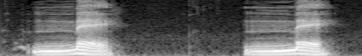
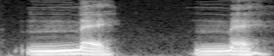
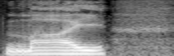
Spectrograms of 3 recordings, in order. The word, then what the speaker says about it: mai: So really open e, okay, and then you pronounce it me. Okay, so don't pronounce I, don't try to pronounce it. No, it's me. So it's not my, it's me.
